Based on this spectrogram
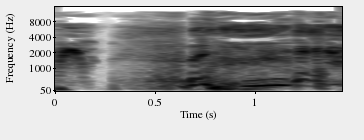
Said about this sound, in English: Yeah, that's the cough right there. Yeah, we all know that cough, yeah.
